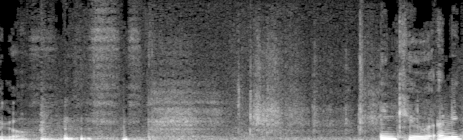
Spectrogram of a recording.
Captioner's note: people chuckle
